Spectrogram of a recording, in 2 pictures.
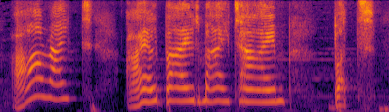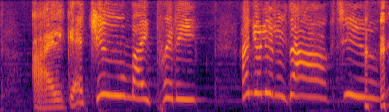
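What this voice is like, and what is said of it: Wicked Witch character voice. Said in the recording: “Excellent Wicked Witch impersonation”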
